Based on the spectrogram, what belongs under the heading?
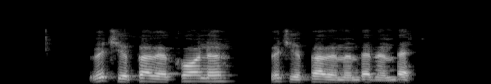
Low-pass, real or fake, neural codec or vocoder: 5.4 kHz; real; none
